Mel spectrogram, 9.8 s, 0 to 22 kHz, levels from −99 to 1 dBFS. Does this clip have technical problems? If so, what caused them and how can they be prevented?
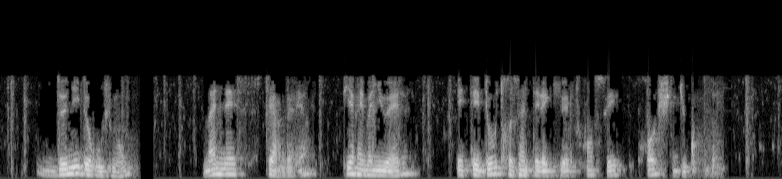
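Yes, two things stand out.

First, overdone noise removal runs through the whole clip. The noise reducer was pushed too hard, so it's clamping individual frequency bands right down whenever they sit near its noise estimate, and the quieter parts of the voice get dragged down with them. That's why the background drops and breaks up into little twinkly specks. To prevent it, back off the reduction amount and limit how deep the suppression goes, so some natural floor survives.

Second, there are lost AMR speech frames at four spots. Radio errors knocked out frames, and the decoder papered over each gap by reusing the last good pitch and vocal tract settings at falling gain. At 1.62 to 1.93 s about 300 ms goes missing, long enough that the sound smears and fades out. Short dips or warbles come at 3.62 to 3.80 s and 6.94 to 7.02 s. 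From 8.70 to 9.12 s the losses are scattered across about 440 ms, none longer than 80 ms. Underneath all this you can hear fairly light AMR narrowband coding with no content above 4 kHz, which fits the 12.2 kbps mode. To prevent the dropouts, capture over a stable link or record locally instead of through the mobile path.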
